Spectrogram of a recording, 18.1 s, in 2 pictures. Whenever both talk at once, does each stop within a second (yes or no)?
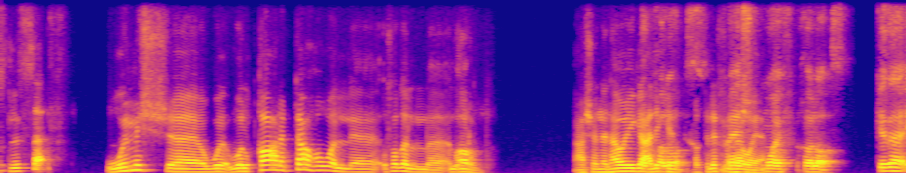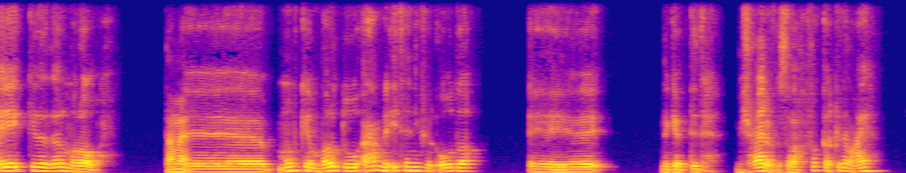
no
